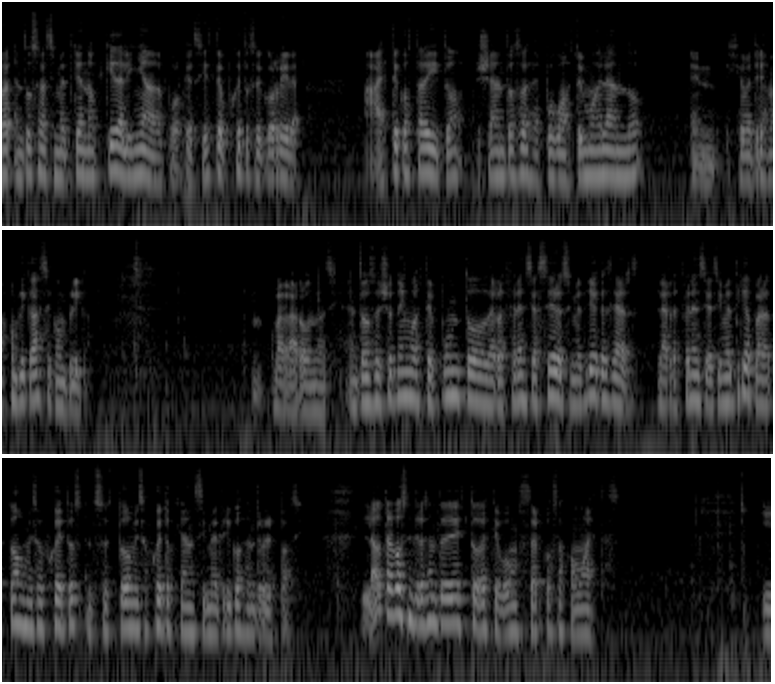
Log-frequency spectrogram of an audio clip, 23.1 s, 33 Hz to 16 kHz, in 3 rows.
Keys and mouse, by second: 3.1 d, 3.5 click, 5.3 right click, 11.1 ctrl+alt+click, 11.9 alt+click, 12.3-16.5 right drag, 22.9 z.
